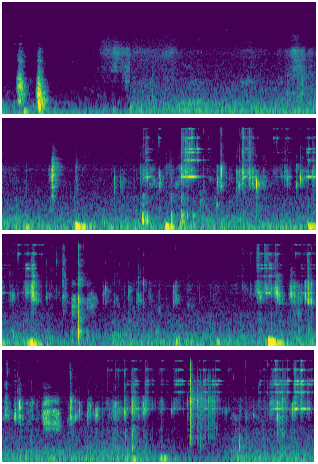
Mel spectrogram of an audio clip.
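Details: Pet cat Aman eating kibble greedily indoors, recorded close for ASMR: irregular crunchy chewing clicks and soft thumps scattered across the stretch, with brief bright crackles and quiet gaps.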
